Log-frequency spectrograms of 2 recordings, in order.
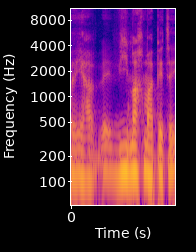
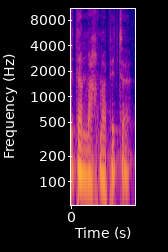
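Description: First: Slow, questioning "wie mach mal bitte"; retold baffled echo of "mach mal bitte"; puzzled echo. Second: Said in the usual way. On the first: Trainer echoes request, baffled.

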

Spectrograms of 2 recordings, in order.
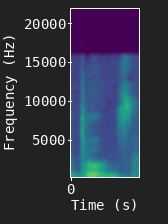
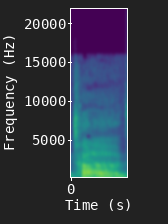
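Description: First: "turns" softer, with the R sounded; curled American R. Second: "turns" with a long vowel and no R; non-rhotic R. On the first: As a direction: curl the tongue through the R of "turns". ("turns" com o R enrolado) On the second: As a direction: hold the vowel of "turns", tongue uncurled. ("turns" sem enrolar a língua) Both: Shown as a demonstration. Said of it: "Ele não enrola a língua".

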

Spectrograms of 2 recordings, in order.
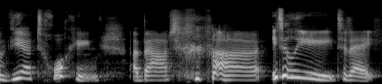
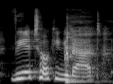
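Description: First: Put-on German accent, "we" as "vee"; playful mock German accent. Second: Said in the usual way. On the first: Shown as a demonstration. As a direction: say it like a German speaking English. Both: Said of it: "I'm doing my German accent now".

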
